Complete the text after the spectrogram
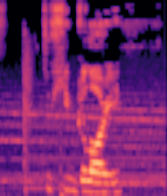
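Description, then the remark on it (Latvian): A phone ringtone mimicking an air-raid siren, heard on a bus driving through a forest in Poland: a brief electronic wail whose pitch sweeps up and down, swelling louder midway, heard alone without talk. “Braucot busā caur kādu mežu polijā, pēkšņi dzirdam trauksmes sirēnu.”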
